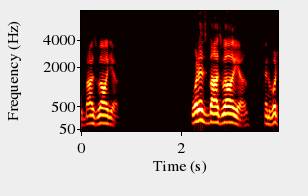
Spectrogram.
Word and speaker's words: Boswellia: Boswellia.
